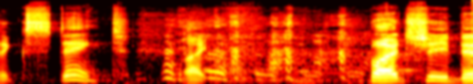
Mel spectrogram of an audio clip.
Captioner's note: attendees chuckle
